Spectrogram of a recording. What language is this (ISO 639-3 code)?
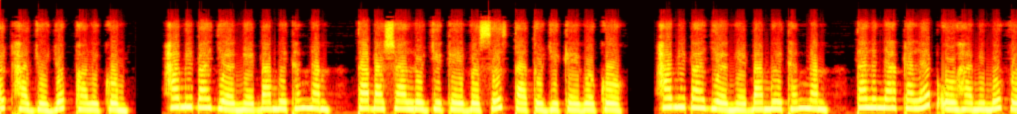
vie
